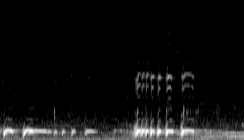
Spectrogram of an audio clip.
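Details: Zebra doves calling back and forth in manggung song: a short run of spaced coo notes, a pause, then a denser bubbling burst of quick notes from a louder bird.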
